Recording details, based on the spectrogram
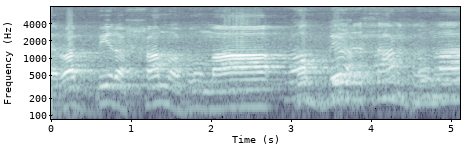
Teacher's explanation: را ساکن سے پہلے زیر تو ہے لیکن دوسرے کلمے میں ہے، اس لیے را کو ہم نے پر پڑھنا ہے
